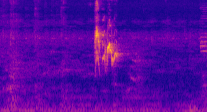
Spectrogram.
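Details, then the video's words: A single loud, burry chirp from a calling sooty-headed bulbul rises out of a soft, steady low background hum. "Suara burung kutilang memanggil"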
